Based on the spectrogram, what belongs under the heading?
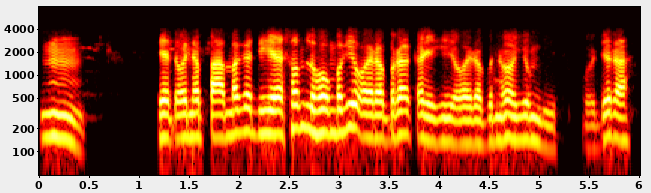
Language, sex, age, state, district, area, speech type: Manipuri, male, 45-60, Manipur, Kangpokpi, urban, conversation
